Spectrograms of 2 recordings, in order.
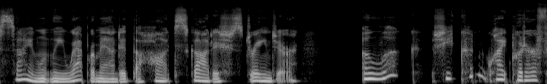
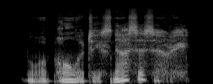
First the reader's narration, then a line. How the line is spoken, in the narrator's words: he murmured, his voice a low rumble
